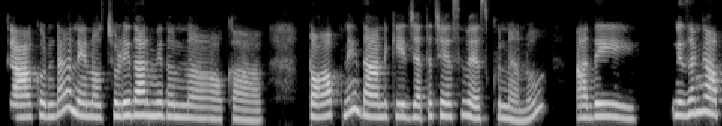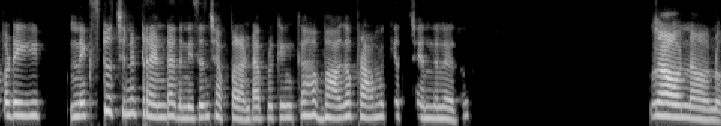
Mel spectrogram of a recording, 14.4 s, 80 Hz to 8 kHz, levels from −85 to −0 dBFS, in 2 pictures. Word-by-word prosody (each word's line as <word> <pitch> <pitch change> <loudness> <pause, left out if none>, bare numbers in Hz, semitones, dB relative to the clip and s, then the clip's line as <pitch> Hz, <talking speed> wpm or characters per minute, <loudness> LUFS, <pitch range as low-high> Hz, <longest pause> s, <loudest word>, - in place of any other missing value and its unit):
కాకుండా 245 +6 +3
నేను 250 -2 +1 0.2
చుడిదార్ 270 +1 +4
మీద 260 -1 -1
ఉన్న 235 -1 -3 0.3
ఒక 205 - -10 0.8
టాప్‌‌‌‌‌‌ని 270 +7 +2
దానికి 245 +1 +2
జత 230 +1 -1 0.2
చేసి 250 +2 -2
వేసుకున్నాను. 215 -1 -3 0.5
అది 250 +2 +2 0.7
నిజంగా 310 +4 +2
అప్పటి 265 -2 +2 0.6
నెక్స్ట్ 255 +5 -1
వచ్చిన 310 -2 -1
ట్రెండ్ 245 -3 +2
అది 220 - -3
నిజం 235 +3 -1
చెప్పాలంటే, 215 -3 -1
అప్పటికి 225 +1 -5
ఇంకా 265 +4 -3 0.2
బాగా 225 +3 +2
ప్రాముఖ్యత 245 +4 -2
చెందలేదు. 215 0 -3 2.0
అవునవును. 215 -7 +5
245 Hz, 110 wpm, -21 LUFS, 225-265 Hz, 2.0 s, అవునవును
